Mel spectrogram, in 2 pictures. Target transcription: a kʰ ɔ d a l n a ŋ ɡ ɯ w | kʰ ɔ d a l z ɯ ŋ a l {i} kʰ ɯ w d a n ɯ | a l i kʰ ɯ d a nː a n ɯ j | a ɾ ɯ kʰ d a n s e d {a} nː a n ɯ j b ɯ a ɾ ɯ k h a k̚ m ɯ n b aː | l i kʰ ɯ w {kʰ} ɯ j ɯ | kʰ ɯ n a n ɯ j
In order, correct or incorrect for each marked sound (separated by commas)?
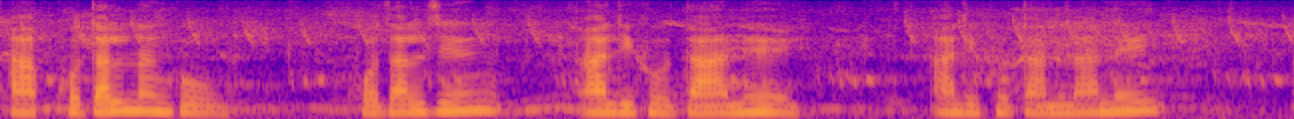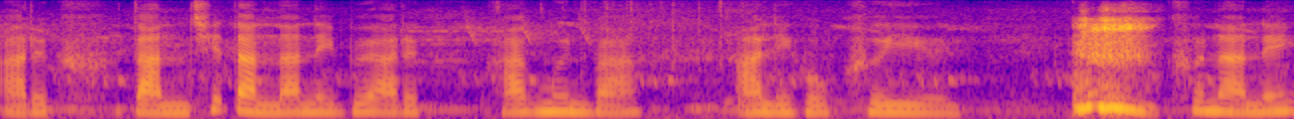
correct, correct, correct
